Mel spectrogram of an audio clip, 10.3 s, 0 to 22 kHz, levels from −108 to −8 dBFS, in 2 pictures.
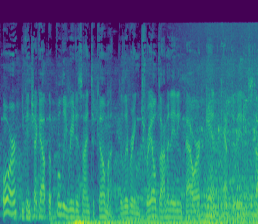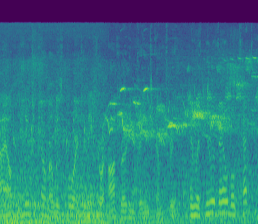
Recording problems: animal sounds; very loud; from 4 s on; 4 dB above the speech
traffic noise; noticeable; throughout; 15 dB below the speech
chatter from many people; noticeable; throughout; 10 dB below the speech

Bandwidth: 14.5 kHz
